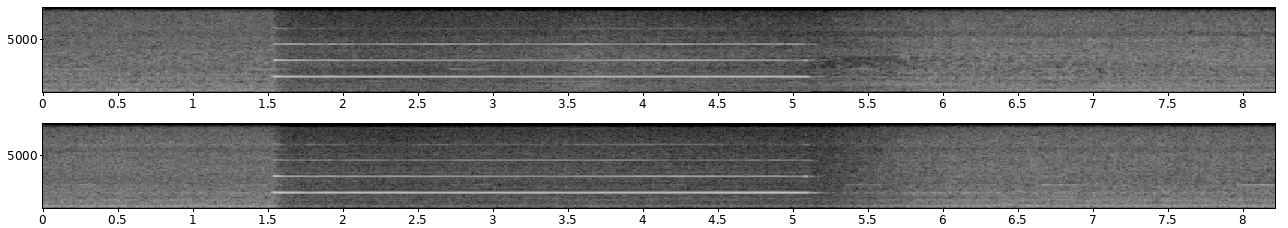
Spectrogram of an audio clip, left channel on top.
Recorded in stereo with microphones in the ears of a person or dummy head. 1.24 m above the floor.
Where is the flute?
5° right (ahead or behind), 1.6 m.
